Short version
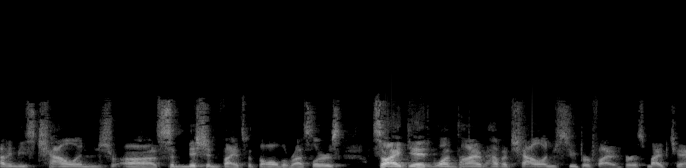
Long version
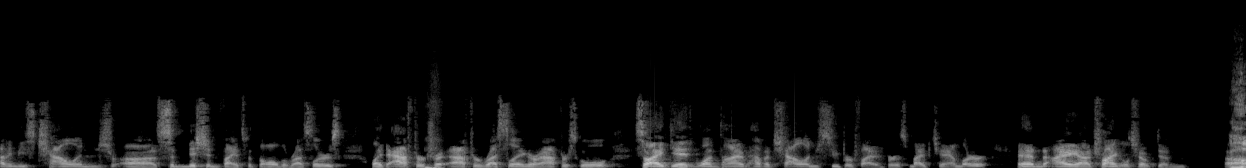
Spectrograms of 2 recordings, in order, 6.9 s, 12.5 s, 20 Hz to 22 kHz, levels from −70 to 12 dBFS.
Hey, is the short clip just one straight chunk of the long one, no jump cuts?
no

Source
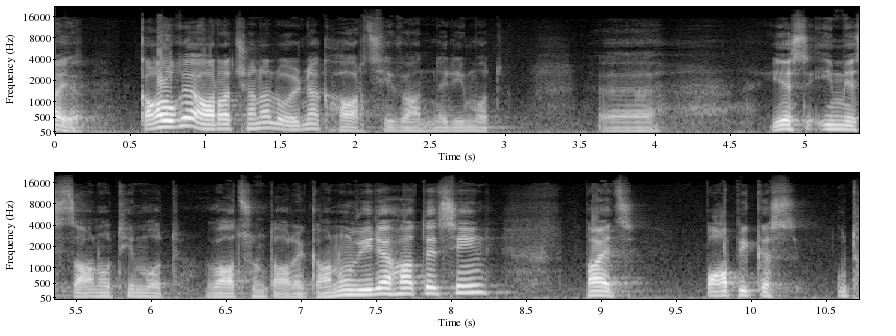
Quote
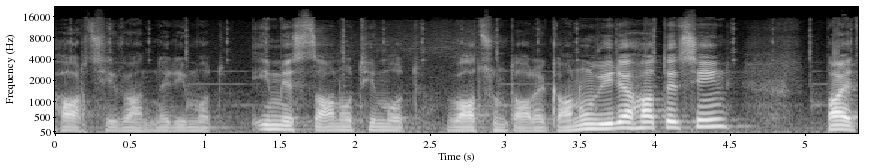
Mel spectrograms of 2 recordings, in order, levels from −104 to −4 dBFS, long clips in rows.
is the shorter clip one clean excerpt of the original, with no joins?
no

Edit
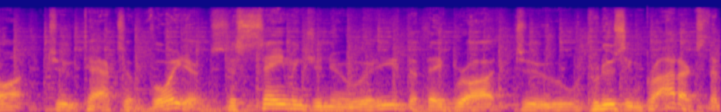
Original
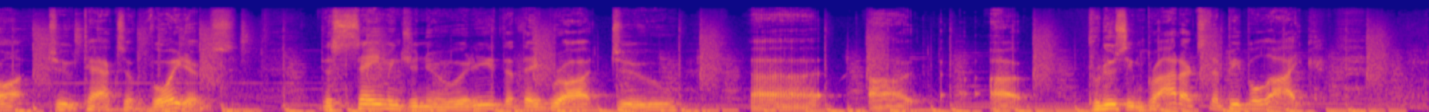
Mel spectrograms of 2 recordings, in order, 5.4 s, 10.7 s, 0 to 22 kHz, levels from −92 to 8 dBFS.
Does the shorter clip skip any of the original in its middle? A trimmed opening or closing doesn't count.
yes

